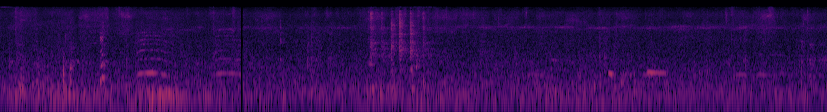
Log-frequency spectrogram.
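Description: Puppies whine softly.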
